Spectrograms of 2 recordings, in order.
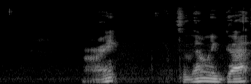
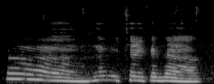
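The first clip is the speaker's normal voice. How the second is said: cartoon duck voice; 5 semitones higher than usual. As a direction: put on a high cartoon duck voice. Voicing a cartoon duck in comic.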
